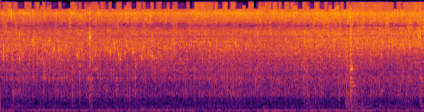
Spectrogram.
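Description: Shrimp frying in a pan, giving a constant close hiss of sizzling oil with a couple of faint taps of a utensil, no talk.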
